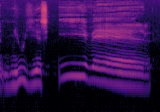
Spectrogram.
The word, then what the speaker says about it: New Year's Evil: For at lindre tømmermændene efter nytårsaftens fest, så skal vi se noget af en øh, tømmermandsfilm, som hedder New Year's Evil. Og det skal udtales lige nok det på den måde.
